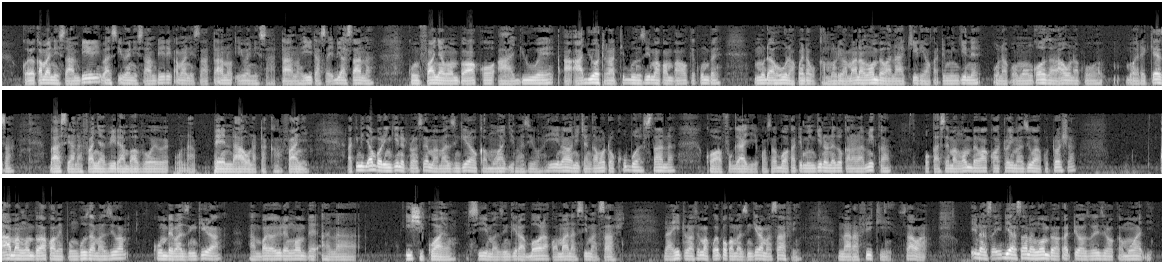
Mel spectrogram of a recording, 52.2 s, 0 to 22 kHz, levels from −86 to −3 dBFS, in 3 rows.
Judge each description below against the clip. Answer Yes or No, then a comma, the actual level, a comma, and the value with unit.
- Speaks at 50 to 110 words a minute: No, average, 135 wpm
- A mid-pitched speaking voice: No, low, 100 Hz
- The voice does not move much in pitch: No, average, 3.0 semitones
